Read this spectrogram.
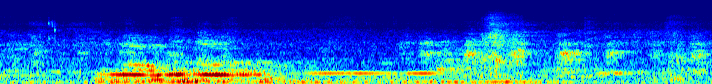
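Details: Border Collies Kuki and Keebler, two pet dogs playfully courting each other indoors; a steady, thin whine holds one pitch for nearly a second and then returns more faintly, with people talking throughout.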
